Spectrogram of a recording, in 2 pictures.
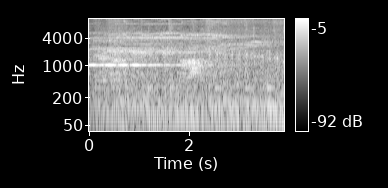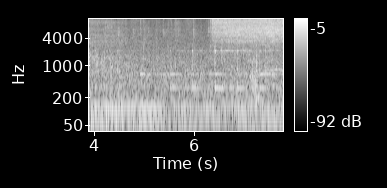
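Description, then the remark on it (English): A commuter train pulls into a station platform with a steady low rumble and a thin metallic squeal that fades, ending in a burst of hissing air. People wait to get on and off while faint voices murmur in the background. “They go about their normal daily commuter business, some reading, some waiting to get on and off the newly arrived train.”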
